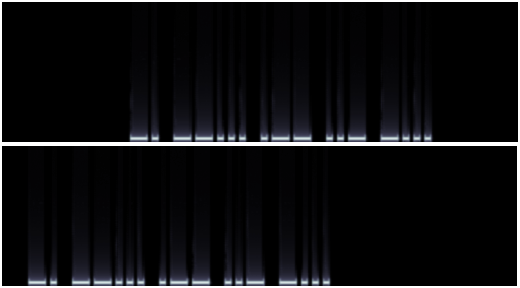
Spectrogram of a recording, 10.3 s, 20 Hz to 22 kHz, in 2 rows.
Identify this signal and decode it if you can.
Morse code, heard as a keyed tone, about 22 wpm, 700 Hz. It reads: N7WUB N7WUB
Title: USA Call Signs - 5 Characters - Repeated 2x - 22wpm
